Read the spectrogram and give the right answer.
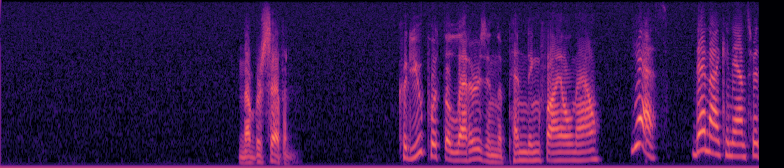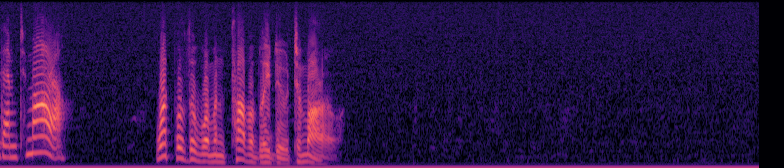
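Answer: Answer the letters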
